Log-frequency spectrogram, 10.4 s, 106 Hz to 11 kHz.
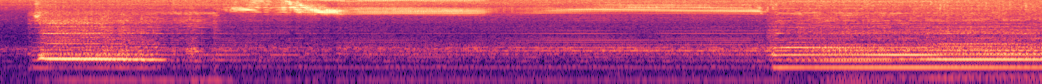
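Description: Elumatec SBZ 140 machining center's high-speed spindle cutting into an aluminum profile, a loud machining whine made of several steady tones that starts suddenly. A shrill high-pitched component sounds for most of the middle, and near the end the pitch shifts to a different, steady set of tones as the cut changes.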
